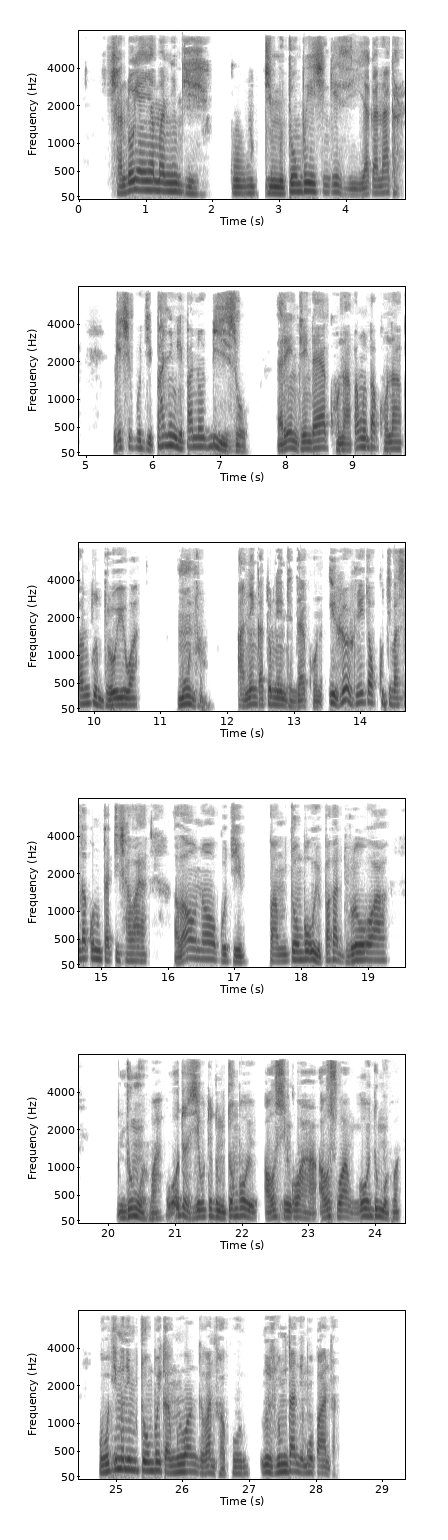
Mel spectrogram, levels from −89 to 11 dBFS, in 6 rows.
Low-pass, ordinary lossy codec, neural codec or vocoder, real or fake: 7.2 kHz; AAC, 32 kbps; vocoder, 24 kHz, 100 mel bands, Vocos; fake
